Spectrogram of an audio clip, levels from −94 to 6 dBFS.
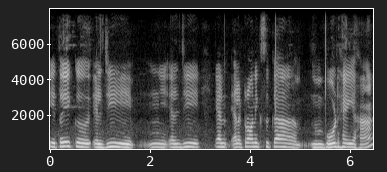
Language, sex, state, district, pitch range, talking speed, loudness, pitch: Hindi, female, Punjab, Pathankot, 195-220 Hz, 110 wpm, -15 LUFS, 205 Hz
